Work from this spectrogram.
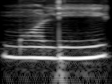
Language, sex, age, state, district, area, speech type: Odia, female, 18-30, Odisha, Nuapada, urban, spontaneous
